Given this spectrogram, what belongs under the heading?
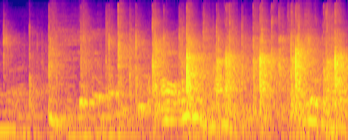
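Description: A classroom of students claps in scattered, uneven bursts, with talking mixed in throughout.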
